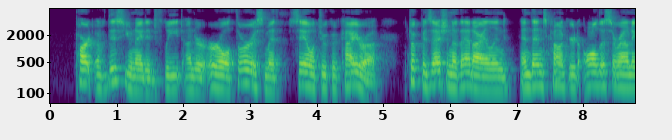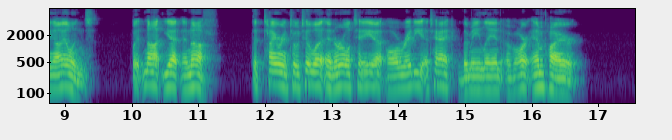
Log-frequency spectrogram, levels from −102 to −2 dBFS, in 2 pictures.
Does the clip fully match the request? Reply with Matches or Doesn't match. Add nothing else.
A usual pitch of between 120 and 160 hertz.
Matches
